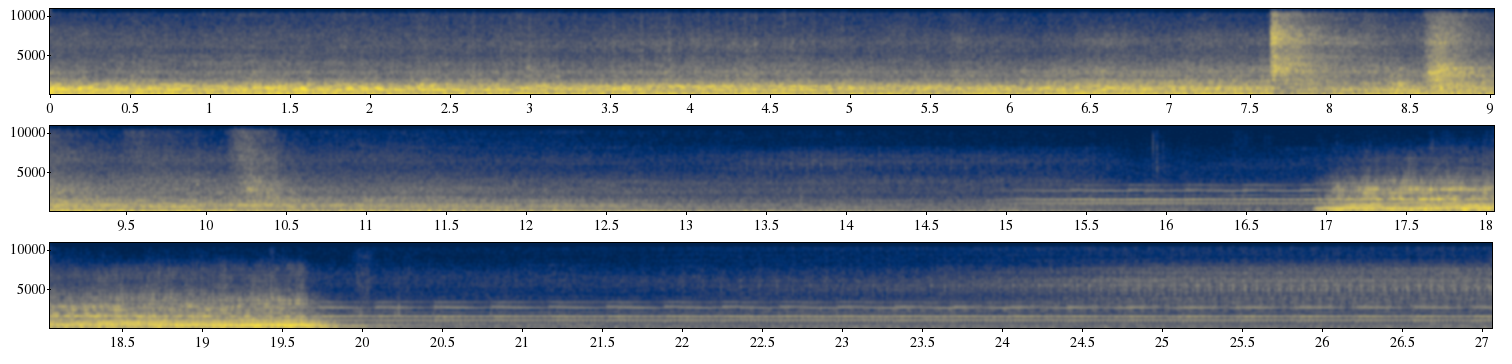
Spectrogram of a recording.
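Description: A freight train passing close, a heavy low rumble with a few sharp wheel clicks that fades away. Then a distant diesel locomotive's air horn sounds one long blast of about three seconds.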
